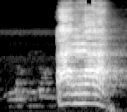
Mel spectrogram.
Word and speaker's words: Allah: Berarti kalau dalam bahasa Arab ketika harakat fathah Allah dibaca tebal bukan allahah atau harakat domah lullah bukan lullah kecuali harakat kasrah lilla.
